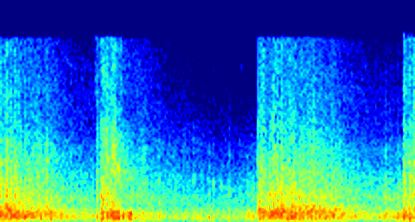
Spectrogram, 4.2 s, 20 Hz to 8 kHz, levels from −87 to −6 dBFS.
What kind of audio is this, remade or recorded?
recorded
